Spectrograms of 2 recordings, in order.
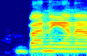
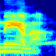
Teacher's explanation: So like banana might become nana. So they're leaving off an entire syllable. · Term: leaving off the syllable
